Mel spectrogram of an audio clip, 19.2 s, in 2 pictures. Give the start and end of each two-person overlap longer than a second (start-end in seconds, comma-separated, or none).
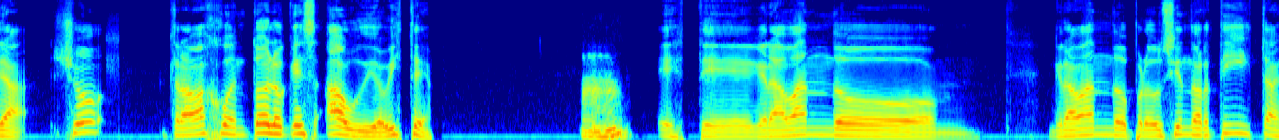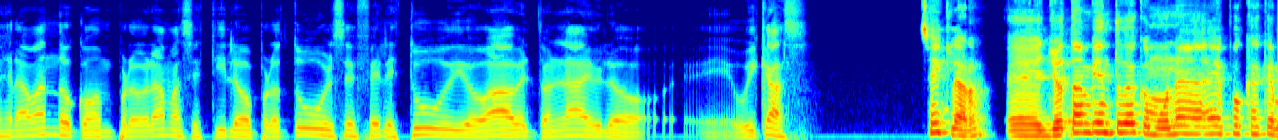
none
